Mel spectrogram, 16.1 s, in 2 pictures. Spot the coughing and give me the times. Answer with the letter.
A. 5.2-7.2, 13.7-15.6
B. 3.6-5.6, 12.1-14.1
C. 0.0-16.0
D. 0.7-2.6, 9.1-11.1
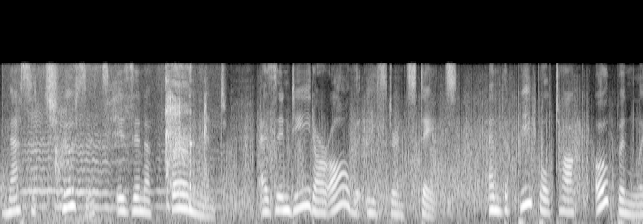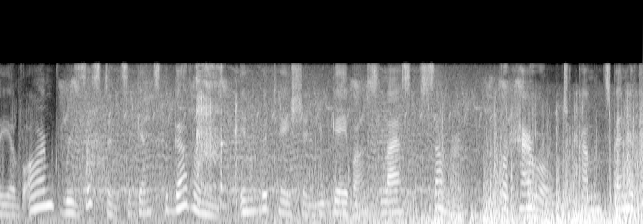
D.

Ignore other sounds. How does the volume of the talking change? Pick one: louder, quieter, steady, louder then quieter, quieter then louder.
steady.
